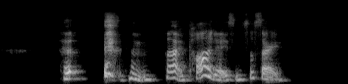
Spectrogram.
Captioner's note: cough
